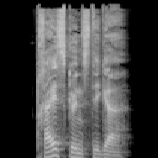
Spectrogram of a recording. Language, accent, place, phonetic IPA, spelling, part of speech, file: German, Germany, Berlin, [ˈpʁaɪ̯sˌɡʏnstɪɡɐ], preisgünstiger, adjective, De-preisgünstiger.ogg
- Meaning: 1. comparative degree of preisgünstig 2. inflection of preisgünstig: strong/mixed nominative masculine singular 3. inflection of preisgünstig: strong genitive/dative feminine singular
